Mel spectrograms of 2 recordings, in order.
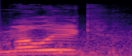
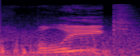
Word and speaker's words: Mallaig: Just going to go for a bite to eat before I get the train to Mallaig, or Mallaig. There's no definitive pronunciation, we all do it differently.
